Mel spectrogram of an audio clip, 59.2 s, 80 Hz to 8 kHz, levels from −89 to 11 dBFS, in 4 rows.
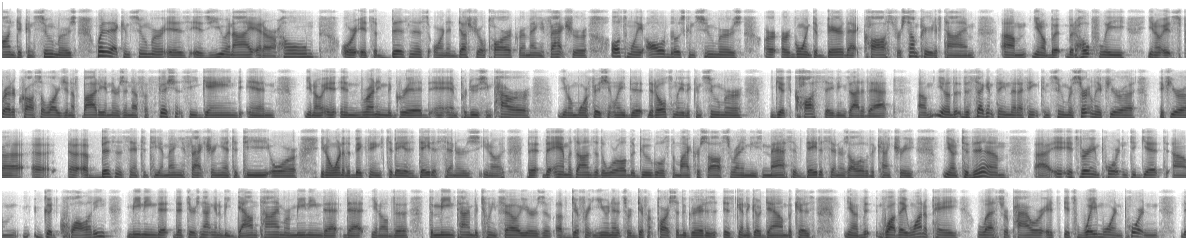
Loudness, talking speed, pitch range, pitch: -19 LUFS, 220 wpm, 120-135 Hz, 130 Hz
